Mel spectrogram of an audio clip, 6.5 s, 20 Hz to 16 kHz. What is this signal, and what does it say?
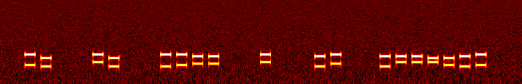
DTMF, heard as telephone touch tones, dialled by machine, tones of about 130 ms. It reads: 61 #1 3688 # 29 200*426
